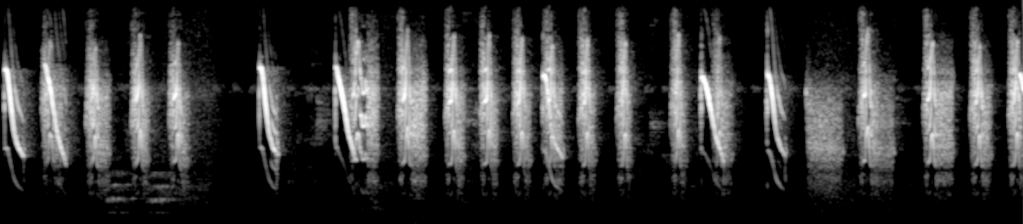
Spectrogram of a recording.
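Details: Young prinia calling, used as a lure for trapping birds: rapid series of harsh, raspy high-pitched notes, some opening with thin downward-sweeping whistles, repeated several times per second with brief pauses, over a faint low hum.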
